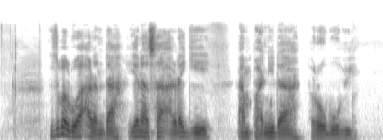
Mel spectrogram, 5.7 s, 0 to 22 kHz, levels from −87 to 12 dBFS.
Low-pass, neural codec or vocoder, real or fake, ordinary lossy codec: 10.8 kHz; none; real; none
